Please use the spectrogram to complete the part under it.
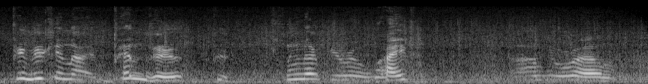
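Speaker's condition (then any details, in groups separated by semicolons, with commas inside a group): Dystonia; very bad day, frequent bad days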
